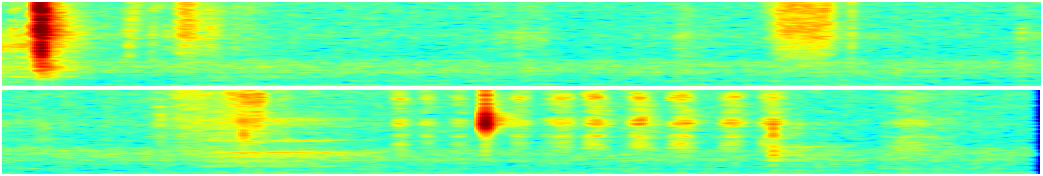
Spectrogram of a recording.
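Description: A pen scratching across the page of a bullet journal as the days of the week are written in, with quick, dry strokes coming in uneven bursts and short pauses, close up.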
